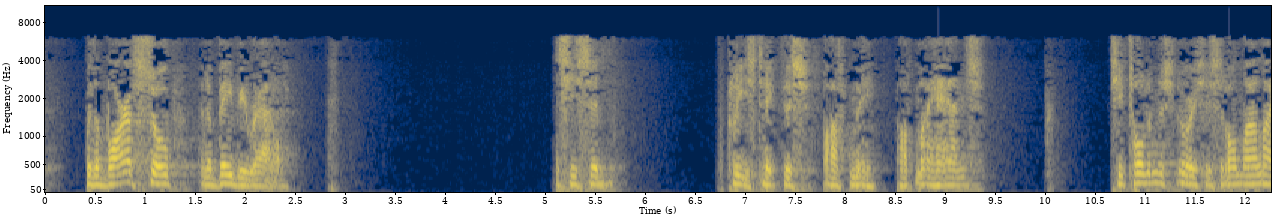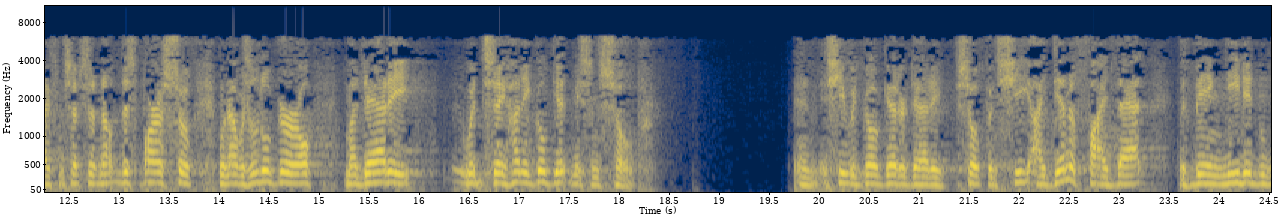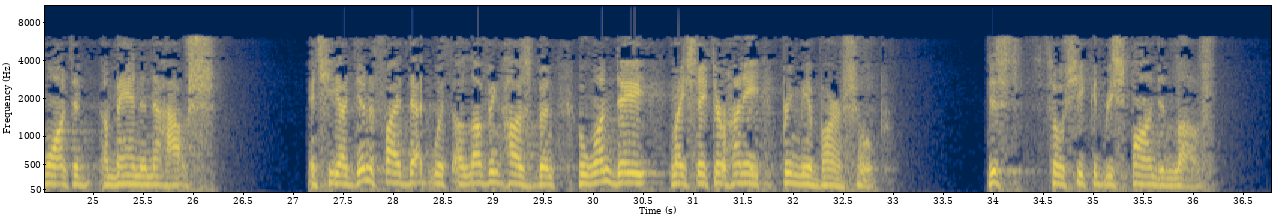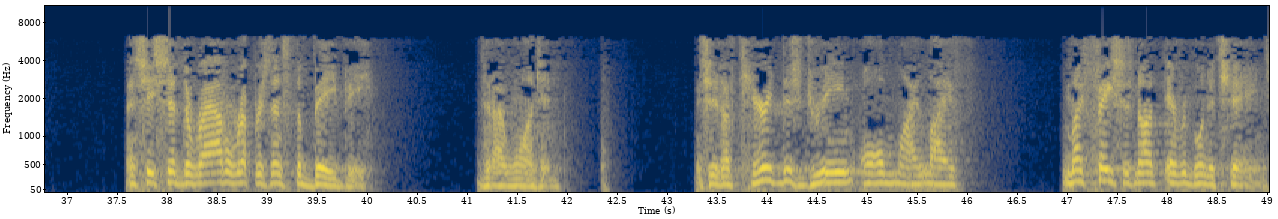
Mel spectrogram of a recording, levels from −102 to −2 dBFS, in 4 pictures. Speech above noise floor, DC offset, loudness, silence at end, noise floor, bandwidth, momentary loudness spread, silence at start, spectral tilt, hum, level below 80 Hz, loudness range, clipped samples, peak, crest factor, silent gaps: 72 dB; under 0.1%; -15 LUFS; 0 s; -87 dBFS; 6.6 kHz; 10 LU; 0.45 s; -5.5 dB/octave; none; -42 dBFS; 7 LU; under 0.1%; 0 dBFS; 16 dB; none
